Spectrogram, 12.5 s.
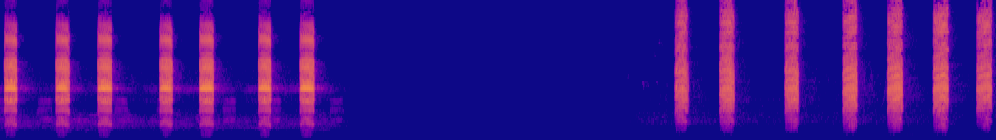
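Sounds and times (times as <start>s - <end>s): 
Corn crake display call, harsh grating crex-crex rasps: 0.0s - 4.3s, 8.4s - 9.2s, 9.8s - 12.4s.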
